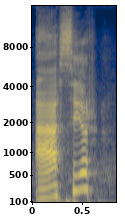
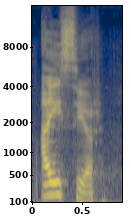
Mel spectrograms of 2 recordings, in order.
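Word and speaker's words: Æsir: reconstructed versus modern pronunciation they you they call it asir well i'll call them ice here that's modern icelandic versus reconstructed old norse okay yup so yeah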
